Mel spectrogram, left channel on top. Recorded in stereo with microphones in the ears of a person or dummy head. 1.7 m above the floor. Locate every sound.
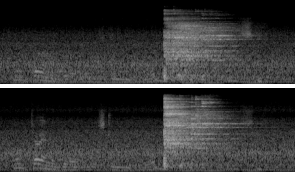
0.1 s a man speaking: 65° right (ahead or behind), 1.4 m; by 2.6 s 45° left (ahead or behind), 0.9 m
1.6 s breaking glass: 40° right (ahead or behind), 3.5 m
